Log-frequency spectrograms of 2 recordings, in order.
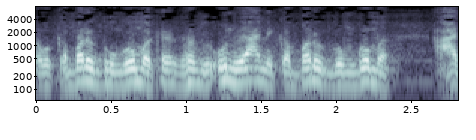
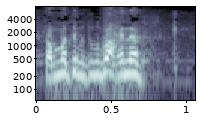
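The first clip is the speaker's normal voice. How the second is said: ordinary talk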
